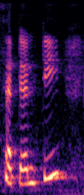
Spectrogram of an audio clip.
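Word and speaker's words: subtlety: जैसे वेल्स पर्दा है, कैनोट्स a sense of mystery, सरसनी एंड सिकरसी एंड सटेल्सी, इसका बी साइलेंट होगा। सटल्टी यानी कि लतीफ़ियत, implies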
